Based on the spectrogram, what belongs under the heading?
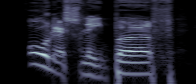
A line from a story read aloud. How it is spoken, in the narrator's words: barked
